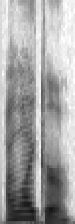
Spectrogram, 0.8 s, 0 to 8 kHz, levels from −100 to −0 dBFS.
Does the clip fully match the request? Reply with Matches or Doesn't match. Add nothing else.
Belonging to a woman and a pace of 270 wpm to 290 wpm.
Doesn't match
